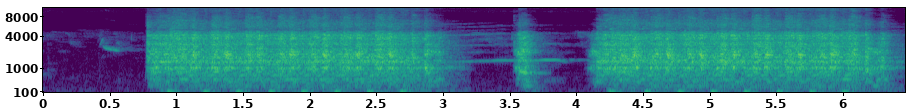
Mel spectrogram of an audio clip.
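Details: Yamaha Fino fuel-injected scooter, long parked: two bursts of starter cranking with steady compression pulses but it never fires; battery reads a normal 12.7 V.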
